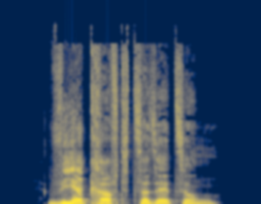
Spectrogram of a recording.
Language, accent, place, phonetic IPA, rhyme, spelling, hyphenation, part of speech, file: German, Germany, Berlin, [ˈveːɐ̯ˌkʁaft.t͡sɛɐ̯ˈzɛt͡sʊŋ], -ɛt͡sʊŋ, Wehrkraftzersetzung, Wehr‧kraft‧zer‧set‧zung, noun, De-Wehrkraftzersetzung.ogg
- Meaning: undermining military force (undermining of military morale; a sedition offence in German military law during the Nazi Germany era from 1938 to 1945)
